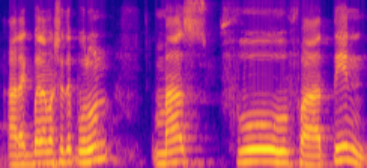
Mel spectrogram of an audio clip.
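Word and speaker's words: مَصْفُوفَةٍ: মাসফুফাতিন হ্যাঁ কিভাবে শিখবো মাসফুফাতিন আরেকবার আমার সাথে পড়ুন মাসফুফাতিন এটাকে সিন পড়বেন না পড়ুন আমার সাথে মাসফুফাতিন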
